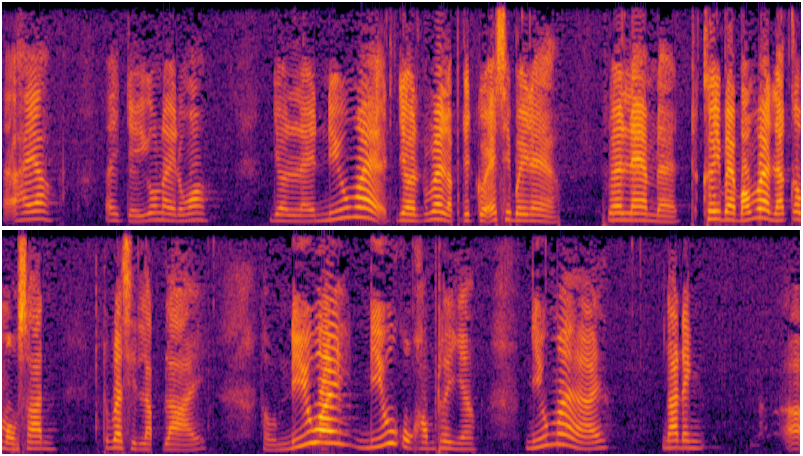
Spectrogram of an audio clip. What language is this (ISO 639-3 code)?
vie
